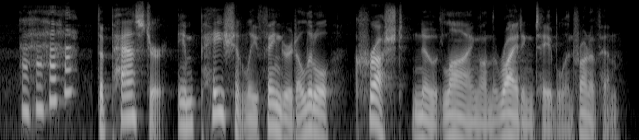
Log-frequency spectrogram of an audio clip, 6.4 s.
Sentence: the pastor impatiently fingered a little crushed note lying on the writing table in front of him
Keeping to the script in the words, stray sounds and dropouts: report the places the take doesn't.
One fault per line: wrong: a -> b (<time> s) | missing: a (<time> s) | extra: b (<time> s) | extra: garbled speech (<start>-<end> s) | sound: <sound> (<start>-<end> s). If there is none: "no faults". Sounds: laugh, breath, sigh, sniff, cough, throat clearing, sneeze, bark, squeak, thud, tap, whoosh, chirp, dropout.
sound: laugh (0.2-0.8 s)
